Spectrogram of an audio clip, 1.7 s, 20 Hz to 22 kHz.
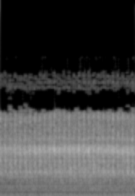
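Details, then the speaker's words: Fuel-injected Kawasaki Ninja 250 (250cc), used bike checked before purchase: steady idle with a quick, light, even ticking on top, an abnormal clicking of unknown cause; owner plans to take it to a workshop. "Okay, that clicking sound isn't normal for any bike. This is a 250cc bike and that clicking sound is definitely not normal."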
